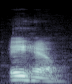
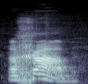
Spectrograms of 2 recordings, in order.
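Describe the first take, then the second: First: The middle consonant is a plain, soft h. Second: The middle consonant is a rough kh from the throat. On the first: The speaker calls it wrong. "Ahab is not Ahab" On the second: The speaker calls it right. "Ahab is actually Achab"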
